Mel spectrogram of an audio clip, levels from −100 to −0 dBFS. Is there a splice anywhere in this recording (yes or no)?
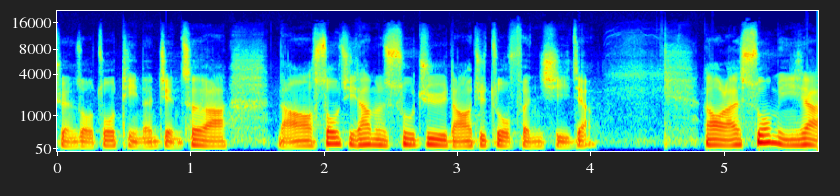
no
